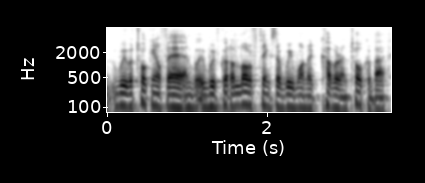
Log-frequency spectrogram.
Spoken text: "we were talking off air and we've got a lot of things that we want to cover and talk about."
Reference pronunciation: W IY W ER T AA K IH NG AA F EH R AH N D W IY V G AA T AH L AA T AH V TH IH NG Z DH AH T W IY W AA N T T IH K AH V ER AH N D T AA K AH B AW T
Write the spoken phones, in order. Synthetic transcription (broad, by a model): W IY W ER T AA K IH NG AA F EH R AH N W IY V G AA T AH L AA T AH V TH IH NG Z DH AH T W IY W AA N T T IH K AH V ER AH N T AA K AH B AW T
